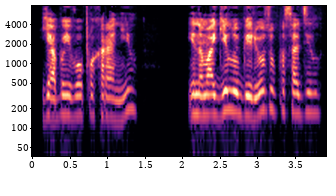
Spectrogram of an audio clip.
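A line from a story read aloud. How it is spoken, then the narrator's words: Quiet boy. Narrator (Russian): тихо проговорил мальчик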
